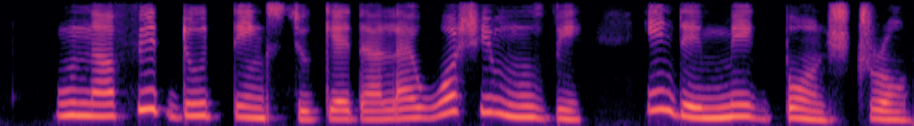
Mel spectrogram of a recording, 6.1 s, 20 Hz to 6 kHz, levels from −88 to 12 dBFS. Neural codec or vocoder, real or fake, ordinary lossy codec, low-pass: codec, 16 kHz, 0.9 kbps, LongCat-Audio-Codec; fake; none; 5.4 kHz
